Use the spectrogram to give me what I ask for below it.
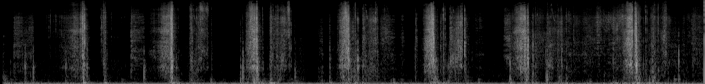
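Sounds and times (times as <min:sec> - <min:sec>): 
paper rustling: 0:00.1 - 0:07.0.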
